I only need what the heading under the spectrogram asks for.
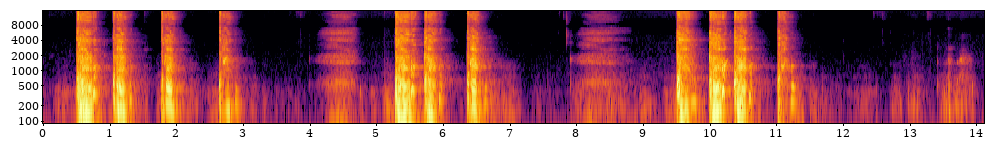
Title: barking cough 2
